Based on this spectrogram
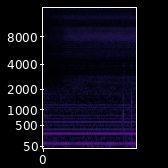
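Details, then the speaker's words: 1940s 12 V vibrator power supply for a PCR radio, producing just over 400 V HT; steady low buzz with an even hum and no crackle or stutter, vibrator supply working normally. "So I'll switch it on. You might be able to hear it buzzing away there. Yeah, not a lot going on there. It just buzzes and produces a voltage."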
